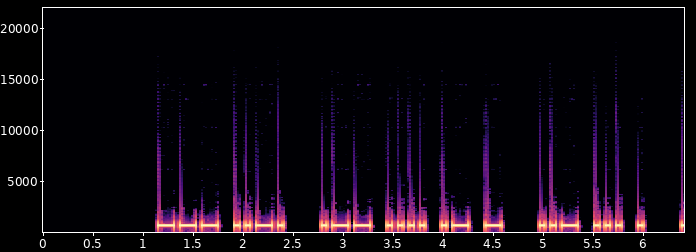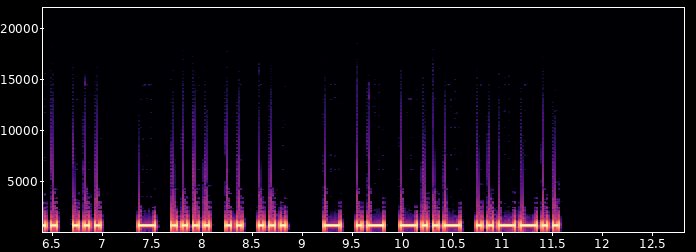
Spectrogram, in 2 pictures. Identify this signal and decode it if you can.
Morse code, heard as a keyed tone, about 22 wpm, 700 Hz. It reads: OF WHAT USE IS THIS TAX?
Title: Sentences from Top 1000 Words - Review Part 5 - 22wpm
